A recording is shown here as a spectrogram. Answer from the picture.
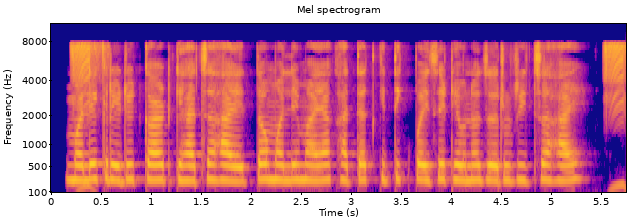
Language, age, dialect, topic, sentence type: Marathi, 25-30, Varhadi, banking, question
